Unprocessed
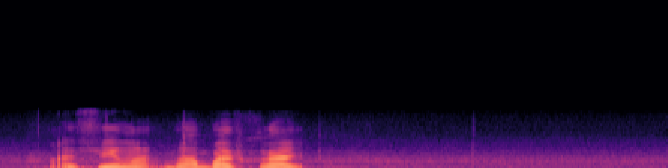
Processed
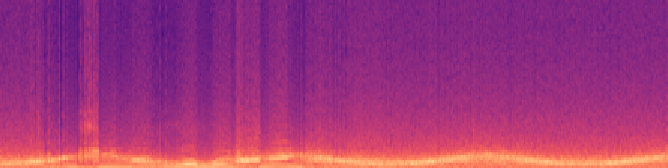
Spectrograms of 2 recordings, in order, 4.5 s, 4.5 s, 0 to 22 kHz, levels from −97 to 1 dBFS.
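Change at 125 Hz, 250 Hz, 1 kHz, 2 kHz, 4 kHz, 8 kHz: +8.0 dB, +7.0 dB, +19.0 dB, +16.5 dB, +23.5 dB, can't be measured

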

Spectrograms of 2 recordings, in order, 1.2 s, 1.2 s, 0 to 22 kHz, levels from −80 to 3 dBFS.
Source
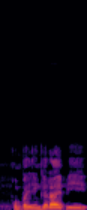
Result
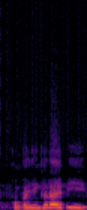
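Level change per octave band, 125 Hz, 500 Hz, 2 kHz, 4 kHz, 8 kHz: below −15 dB, −1.5 dB, 0.0 dB, −7.5 dB, can't be measured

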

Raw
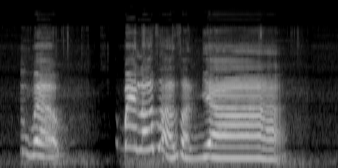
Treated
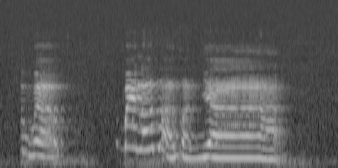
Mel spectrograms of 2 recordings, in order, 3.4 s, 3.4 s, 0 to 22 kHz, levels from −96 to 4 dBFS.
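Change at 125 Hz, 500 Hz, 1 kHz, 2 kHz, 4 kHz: +2.5, −4.0, −5.0, 0.0, +0.5 decibels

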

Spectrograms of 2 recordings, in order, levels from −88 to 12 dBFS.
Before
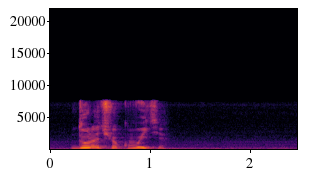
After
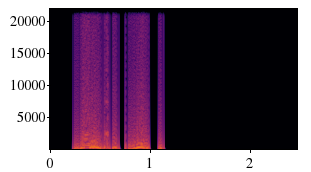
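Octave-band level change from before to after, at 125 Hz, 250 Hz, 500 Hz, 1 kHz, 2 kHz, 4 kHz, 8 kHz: +1.0 dB, −2.5 dB, +3.5 dB, +5.5 dB, +8.0 dB, +2.0 dB, can't be measured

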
